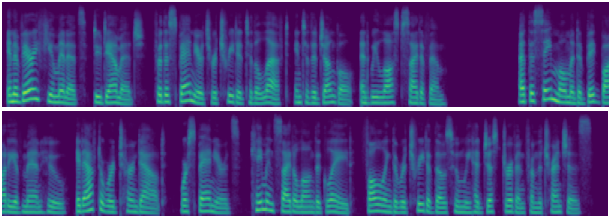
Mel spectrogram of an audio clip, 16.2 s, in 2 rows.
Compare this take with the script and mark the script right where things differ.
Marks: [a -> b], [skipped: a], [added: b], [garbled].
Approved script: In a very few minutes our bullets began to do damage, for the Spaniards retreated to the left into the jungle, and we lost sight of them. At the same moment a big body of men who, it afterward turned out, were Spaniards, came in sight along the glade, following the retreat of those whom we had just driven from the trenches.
In a very few minutes [skipped: our bullets began to] do damage, for the Spaniards retreated to the left into the jungle, and we lost sight of them. At the same moment a big body of men who, it afterward turned out, were Spaniards, came in sight along the glade, following the retreat of those whom we had just driven from the trenches.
